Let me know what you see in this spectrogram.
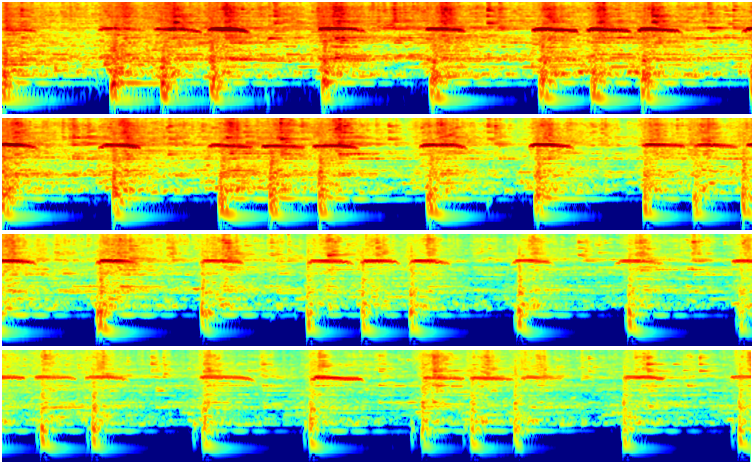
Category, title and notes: Soundscapes > Other
surva dancing woman talking
Stereo field recording from the famous Surva folk festival in Pernik, Bulgaria. Captures the rhythmic sounds of Survakari (masked dancers) performing a traditional Bulgarian horo dance. The recording features jingling bells, footsteps, crowd ambience, and the deep, resonant beat of the tupan (a large traditional bass drum). A vibrant and energetic example of Bulgaria’s intangible cultural heritage. A woman talking in the end.
traditional, pernik, tupans, bulgarian, dance, bells, folk, horo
